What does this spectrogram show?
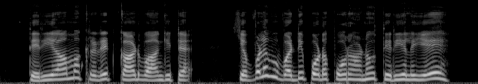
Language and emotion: Tamil, fearful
